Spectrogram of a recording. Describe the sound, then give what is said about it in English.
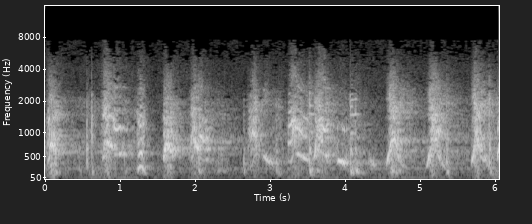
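A small female dog barks and yips in a rapid, excited string of sharp bursts, fairly loud, about a dozen yaps over several seconds. “Do you hear? She's saying, happy holiday, dog food.”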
